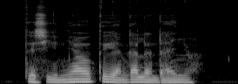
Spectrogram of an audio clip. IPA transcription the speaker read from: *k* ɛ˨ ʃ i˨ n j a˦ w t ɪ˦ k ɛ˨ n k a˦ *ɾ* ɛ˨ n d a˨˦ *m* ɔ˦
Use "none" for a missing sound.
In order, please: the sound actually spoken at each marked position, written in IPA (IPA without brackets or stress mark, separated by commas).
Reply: t, l, ɲ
